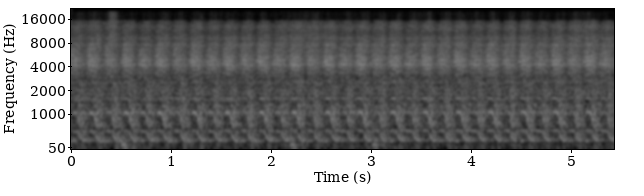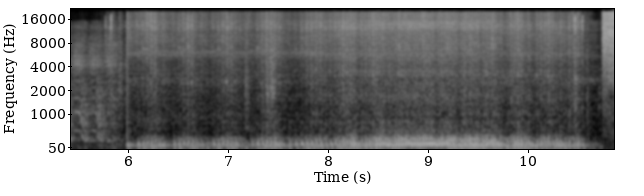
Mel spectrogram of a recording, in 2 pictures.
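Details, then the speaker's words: Ford Escort Mk3 with a fresh battery, sat for years and started on easy start, fuel suspected dead: a steady crank, then it catches and runs loud and uneven; rough running after a cold start. "but I think the fuel's a bit dead in it it's been sat here for few years now"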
